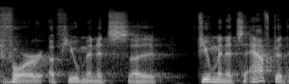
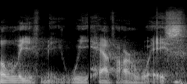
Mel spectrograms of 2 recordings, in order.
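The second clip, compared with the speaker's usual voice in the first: put-on grave tone, lower pitch; 3 semitones lower than usual. Retelling the president's reply to a reporter, imitating Biden speaking gravely. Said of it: "he says very gravely".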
